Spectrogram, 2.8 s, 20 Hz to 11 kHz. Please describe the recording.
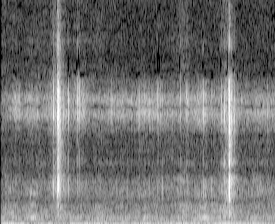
The cracking of a vinyl.
Recorded with an Alctron T 51 ST.
{"fr":"Grésillements vinyle 1","desc":"Les grésillements d'un vinyle.","tags":"musique vinyle gresillement retro"}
